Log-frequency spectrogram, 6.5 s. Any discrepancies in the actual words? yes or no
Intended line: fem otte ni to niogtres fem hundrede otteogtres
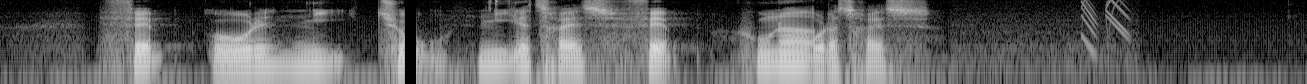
no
